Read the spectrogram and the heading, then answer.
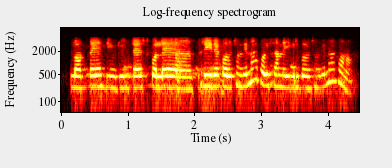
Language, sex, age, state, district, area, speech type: Odia, female, 45-60, Odisha, Sambalpur, rural, conversation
